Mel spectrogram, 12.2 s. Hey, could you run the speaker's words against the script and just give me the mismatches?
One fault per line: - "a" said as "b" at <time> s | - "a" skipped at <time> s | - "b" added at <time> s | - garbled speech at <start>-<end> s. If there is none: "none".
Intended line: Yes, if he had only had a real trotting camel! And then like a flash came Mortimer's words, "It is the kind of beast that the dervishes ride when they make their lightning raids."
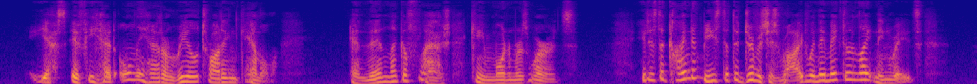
none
